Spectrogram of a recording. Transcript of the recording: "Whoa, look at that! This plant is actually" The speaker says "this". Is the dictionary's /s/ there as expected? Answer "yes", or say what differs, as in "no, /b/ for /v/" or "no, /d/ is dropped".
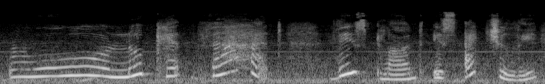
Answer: yes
